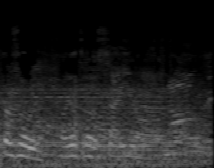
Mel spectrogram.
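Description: High-pitched voices chattering and calling out, several talking at once.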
